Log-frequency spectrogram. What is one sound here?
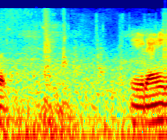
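A pickaxe strikes wood with hollow knocks.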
